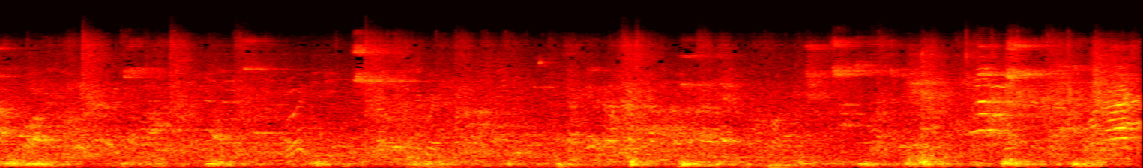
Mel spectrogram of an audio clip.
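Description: A squash rally: the ball is struck and smacks off the court walls and floor at irregular intervals about a second apart, echoing in the court. Short, high shoe squeaks on the wooden floor come between the hits.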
